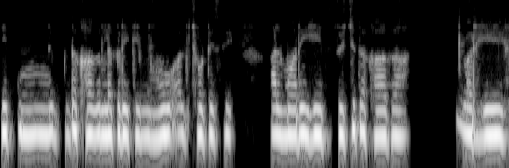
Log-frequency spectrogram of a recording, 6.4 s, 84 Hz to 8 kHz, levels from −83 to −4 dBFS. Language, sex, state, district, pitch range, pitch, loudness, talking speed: Garhwali, female, Uttarakhand, Uttarkashi, 205-215 Hz, 210 Hz, -19 LUFS, 160 wpm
